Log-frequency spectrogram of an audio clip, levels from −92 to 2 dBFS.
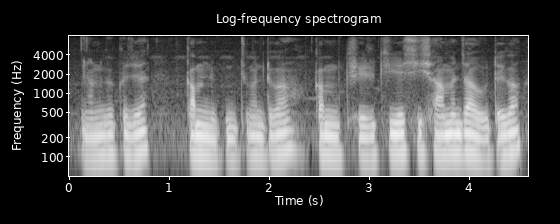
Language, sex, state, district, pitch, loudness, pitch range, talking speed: Wancho, male, Arunachal Pradesh, Longding, 110 Hz, -14 LUFS, 105-115 Hz, 170 wpm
